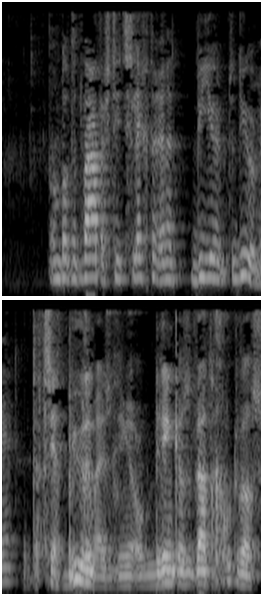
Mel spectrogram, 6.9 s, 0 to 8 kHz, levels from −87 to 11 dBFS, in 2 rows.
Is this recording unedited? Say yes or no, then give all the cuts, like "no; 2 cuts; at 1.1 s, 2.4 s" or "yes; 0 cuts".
no; 1 cut; at 4.7 s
